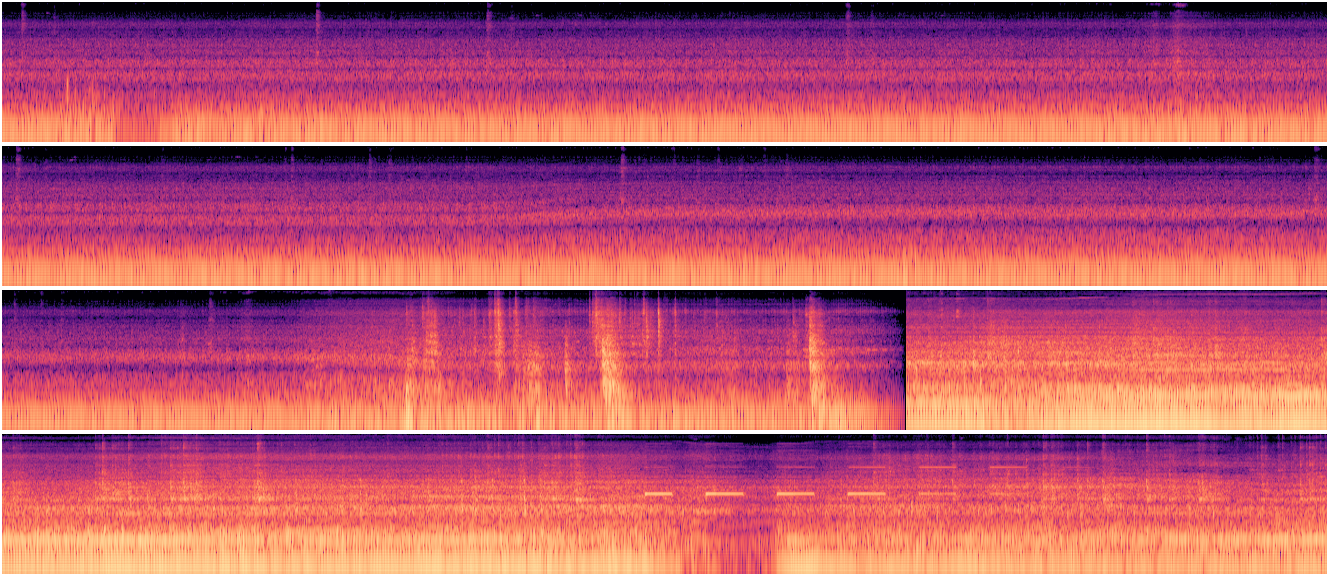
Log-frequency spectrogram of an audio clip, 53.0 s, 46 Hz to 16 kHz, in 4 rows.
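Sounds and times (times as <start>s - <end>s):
heavy diesel engine idling: 0.0s - 53.0s
metal clanks and knocks: 11.3s - 12.4s, 28.2s - 35.2s.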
